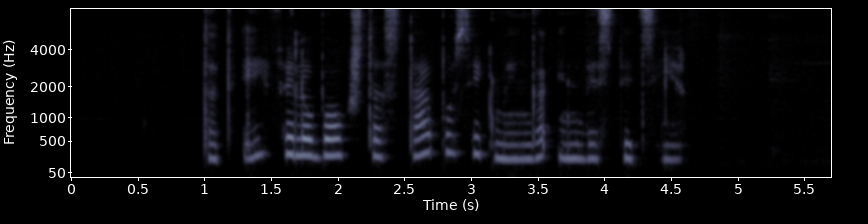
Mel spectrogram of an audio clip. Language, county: Lithuanian, Tauragė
